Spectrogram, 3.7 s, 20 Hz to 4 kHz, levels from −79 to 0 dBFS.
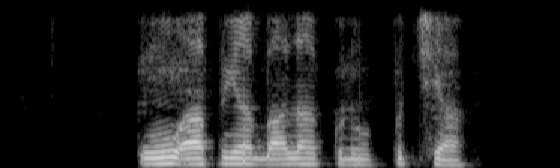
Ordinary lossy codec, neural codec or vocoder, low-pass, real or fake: Opus, 64 kbps; none; 3.6 kHz; real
